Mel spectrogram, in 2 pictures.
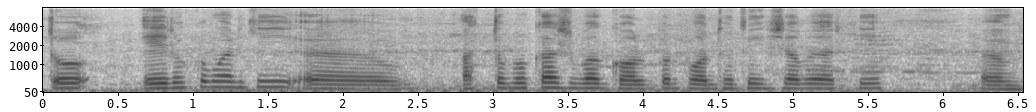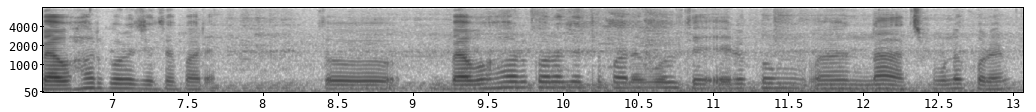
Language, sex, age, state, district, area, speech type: Bengali, male, 18-30, West Bengal, Murshidabad, urban, spontaneous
